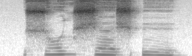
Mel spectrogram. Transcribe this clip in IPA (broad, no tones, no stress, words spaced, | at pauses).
ʃoʎʃɛːʃʔy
